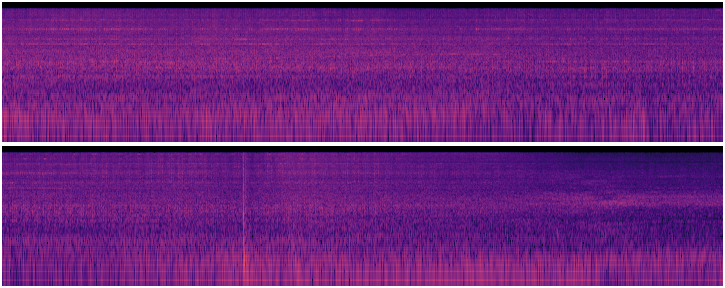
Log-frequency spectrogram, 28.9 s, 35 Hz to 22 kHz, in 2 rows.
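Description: Iveco Stralis AS440S42 truck's six-cylinder diesel engine idling steadily, with a single sharp click about two-thirds of the way through. Near the end the sound turns duller.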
